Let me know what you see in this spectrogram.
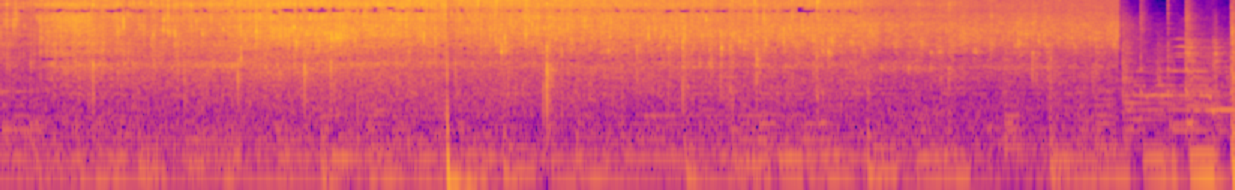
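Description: Fish frying in hot oil in a pan: a loud sizzle that starts suddenly as the fish goes in, then slowly dies down. It stops about a second before the end.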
